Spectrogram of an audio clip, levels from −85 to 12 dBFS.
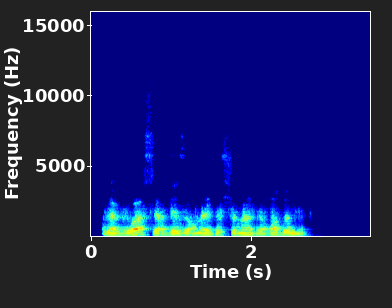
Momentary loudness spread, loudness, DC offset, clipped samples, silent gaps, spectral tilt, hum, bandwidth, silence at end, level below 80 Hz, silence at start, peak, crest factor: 8 LU; -24 LUFS; under 0.1%; under 0.1%; none; -10.5 dB/octave; none; 7 kHz; 0.8 s; -62 dBFS; 0.15 s; -6 dBFS; 20 dB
